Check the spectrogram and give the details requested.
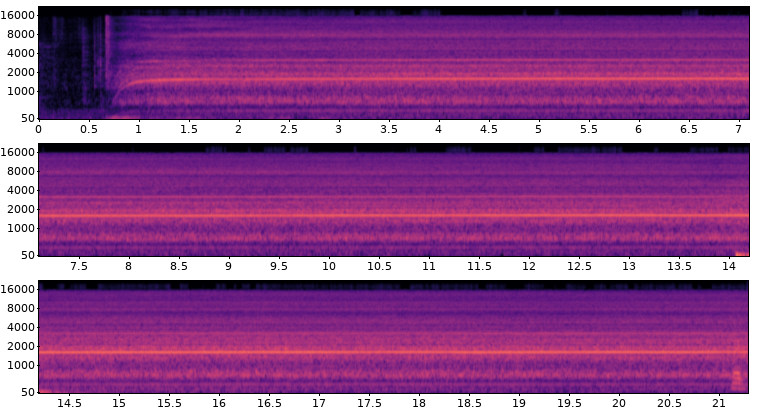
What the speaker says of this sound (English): I'm going to take my handy dandy heat tool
